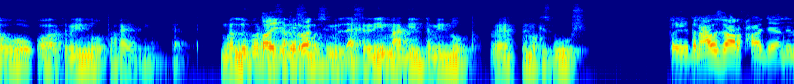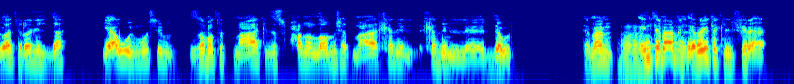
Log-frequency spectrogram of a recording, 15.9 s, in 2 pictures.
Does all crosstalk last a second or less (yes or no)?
yes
